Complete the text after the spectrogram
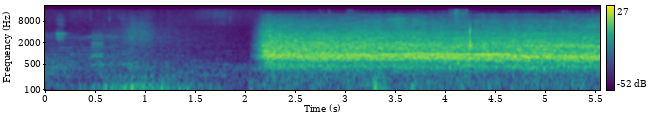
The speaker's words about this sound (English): And the Italian capital erupted last night with people taking to the streets, waving flags and honking horns after their victory against England in the Euro 2020 final.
